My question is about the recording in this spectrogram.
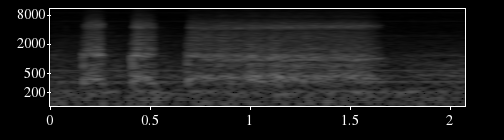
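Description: Two light clicks, then about a second of steady scraping from hands working at a lectern console.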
